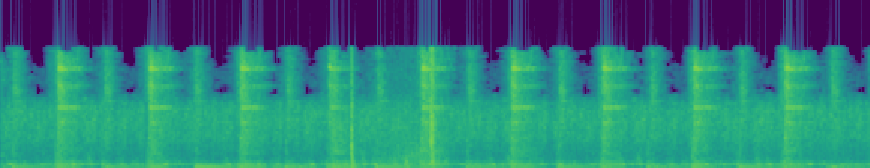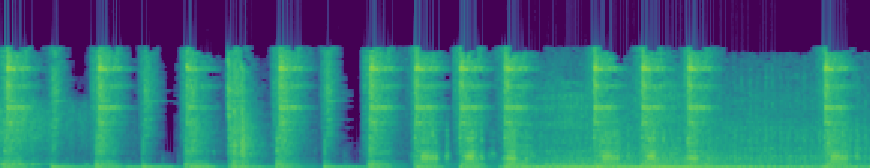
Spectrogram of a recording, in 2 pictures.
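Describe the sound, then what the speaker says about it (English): A cartoon school bus engine in a children's song starts up with a rapid rhythmic rumbling putter, followed by a squealing, revving tail, loud and close with a lively musical beat underneath. "The engine."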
